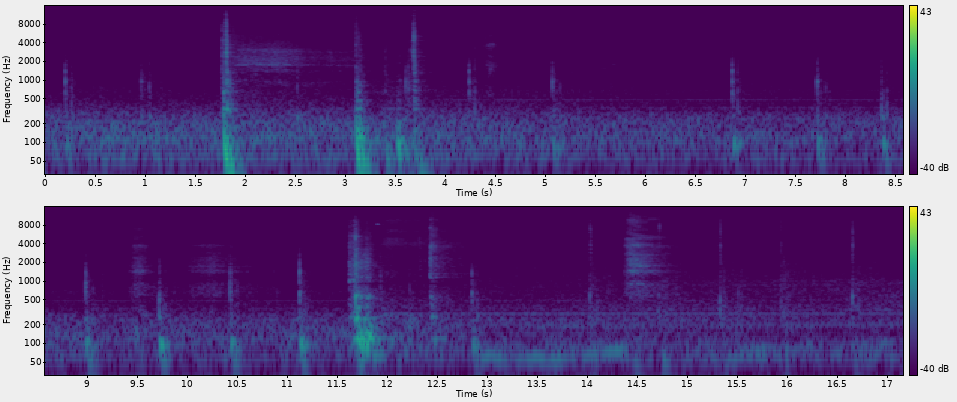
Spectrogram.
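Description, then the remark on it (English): Someone climbs into a car amid low interior rumble: scattered clicks and shuffling, then a few solid thumps as a door is pulled shut. No one speaks. “Just got in the car.”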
